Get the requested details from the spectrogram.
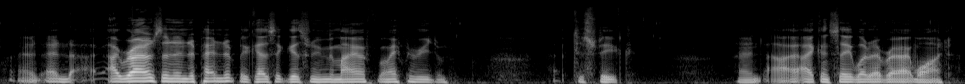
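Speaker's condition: Parkinson's disease; man aged 73

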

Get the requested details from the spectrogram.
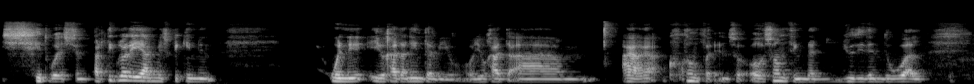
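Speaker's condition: Stuttering; stuttering since age 5, chronic and lifelong, many speech and language therapists over the years; about 2 to 5 years of daily practice talking to 200 people, controlled stuttering technique; could not say own name properly until late 20s, now uses a trained speaking style; repeated sounds, prolonged sounds, blocks

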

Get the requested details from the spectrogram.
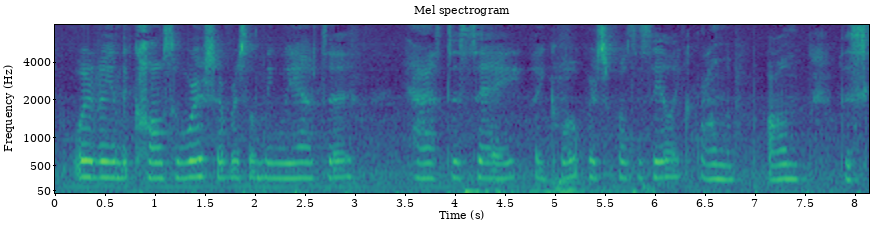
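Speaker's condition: Cerebral palsy; cannot say it as intended

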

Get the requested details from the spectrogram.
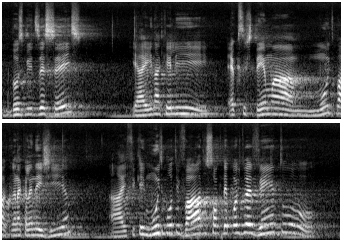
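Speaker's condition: No condition

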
